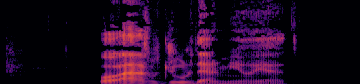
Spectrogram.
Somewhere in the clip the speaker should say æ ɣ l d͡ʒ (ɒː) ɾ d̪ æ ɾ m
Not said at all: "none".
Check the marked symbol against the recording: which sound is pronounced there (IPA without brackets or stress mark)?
uː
